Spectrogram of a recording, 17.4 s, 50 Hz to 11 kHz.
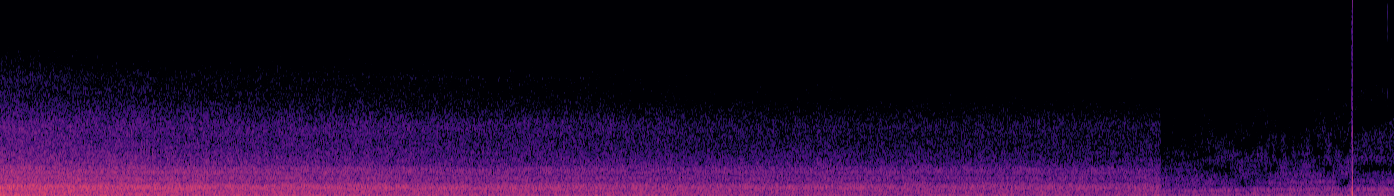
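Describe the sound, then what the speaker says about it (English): A non-stopping train rushes through a station platform at Leighton Stepford Road, a steady broad roar of wheels and air that fades slightly over time before dropping away near the end, with no voices. "Train now approaching Platform 2 does not stop here."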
